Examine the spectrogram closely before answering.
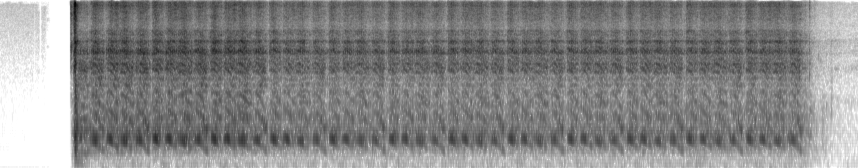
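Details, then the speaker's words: Homelite Stingray boat motor after ultrasonic carburetor cleaning and fuel-system work; fuel seen rising in the line but pressure seems low; steady cranking about two turns a second with no firing; lack of spark also suspected: crank no start. "give her a crank come on girl yeah it might not be well I don't think it's going to start today"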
